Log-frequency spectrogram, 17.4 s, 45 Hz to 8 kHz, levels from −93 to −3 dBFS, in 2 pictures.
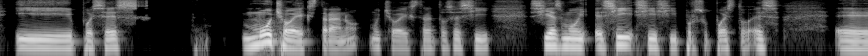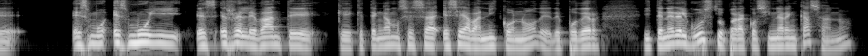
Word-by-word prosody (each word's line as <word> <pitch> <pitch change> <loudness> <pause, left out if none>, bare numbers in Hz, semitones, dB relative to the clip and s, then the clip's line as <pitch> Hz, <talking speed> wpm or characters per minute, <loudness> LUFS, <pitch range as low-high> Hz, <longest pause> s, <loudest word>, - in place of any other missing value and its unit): y, 105 -2 -1
pues, 95 +2 -6
es 110 0 -2 1.0
mucho 135 - +4
extra, 90 0 -3
¿no?, 110 +7 -13
mucho 110 -3 -9
extra. 95 +1 -10
Entonces 100 +2 -8
sí, 105 0 -6 0.4
sí 125 - -1
es 120 -2 0
muy 115 -2 0
sí, 130 +4 +2
sí, 110 -1 -2
sí, 105 0 -7
por - - -12
supuesto. 100 -1 -9
Es, 110 -2 -5 0.6
eh, 90 -2 -2 0.5
es 135 +2 +1
mu 150 +1 +2
es 165 -1 +4
muy 160 -3 +4
es 130 +2 0
es 150 -2 +3
relevante 130 -5 +3
que 100 -2 -4
que 110 - -8
tengamos 130 +2 -2
esa 130 0 +3
ese 125 +3 +2
abanico, 115 -1 +2
¿no?, 115 +7 -1
de 95 - -4
de 105 - -4
poder 120 +3 +1 0.4
y 110 - -3
tener 140 +6 +4
el 155 -2 +7
gusto 190 +6 +1
para 115 -1 +2
cocinar 120 +2 0
en 125 -1 0
casa, 165 - -4
¿no? 125 +11 -10
115 Hz, 160 wpm, -23 LUFS, 105-135 Hz, 1.0 s, el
